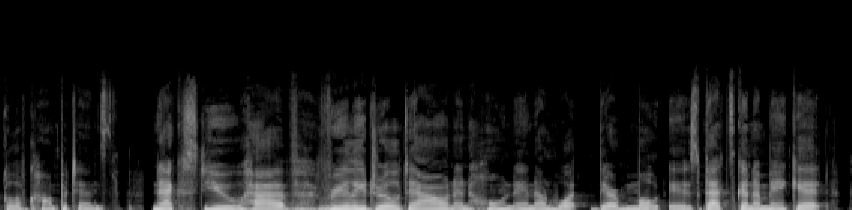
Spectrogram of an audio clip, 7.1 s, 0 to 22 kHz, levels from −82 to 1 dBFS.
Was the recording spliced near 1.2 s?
yes; 2 cuts; at 1.2 s, 5.8 s

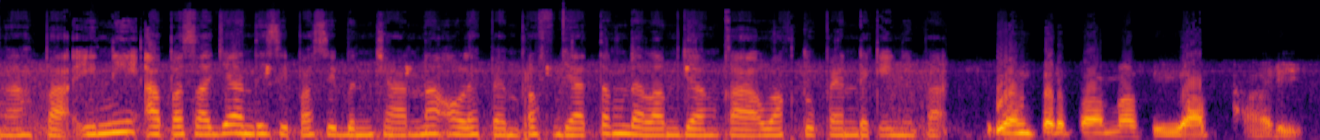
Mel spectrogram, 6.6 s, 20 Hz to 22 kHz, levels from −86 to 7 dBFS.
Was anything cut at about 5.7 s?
yes; 1 cut; at 5.7 s

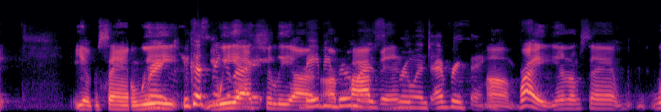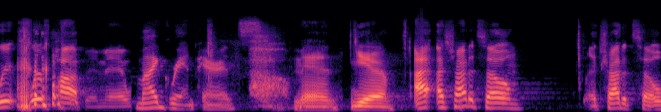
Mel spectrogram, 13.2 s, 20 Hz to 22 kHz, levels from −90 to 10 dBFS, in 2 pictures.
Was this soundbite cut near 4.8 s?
no; 2 cuts; at 7.9 s, 10.0 s

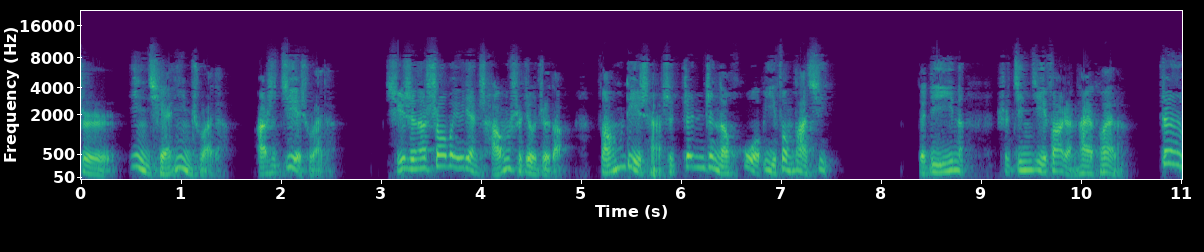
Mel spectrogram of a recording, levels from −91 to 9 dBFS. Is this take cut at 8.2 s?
yes; 2 cuts; at 3.0 s, 8.2 s

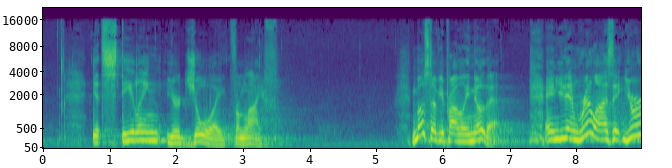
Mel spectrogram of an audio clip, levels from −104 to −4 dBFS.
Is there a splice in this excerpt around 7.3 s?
yes; 1 cut; at 7.3 s

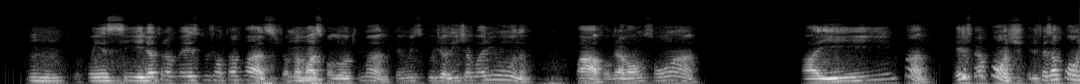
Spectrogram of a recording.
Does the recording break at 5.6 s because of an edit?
no; 0 cuts

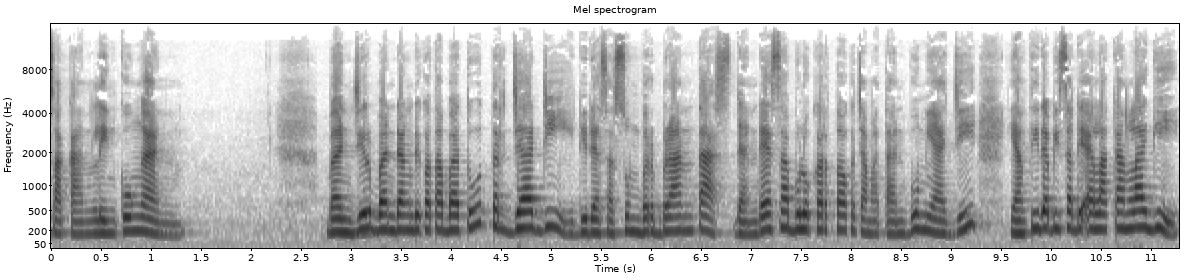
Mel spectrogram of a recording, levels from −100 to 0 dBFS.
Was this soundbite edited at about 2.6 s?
yes; 1 cut; at 2.6 s

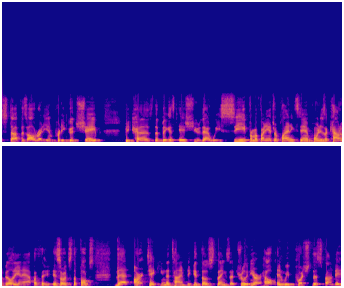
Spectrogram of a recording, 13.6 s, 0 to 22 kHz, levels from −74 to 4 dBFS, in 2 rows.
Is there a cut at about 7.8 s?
no; 1 cut; at 12.3 s

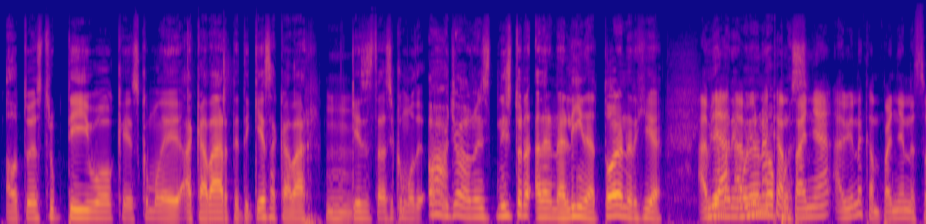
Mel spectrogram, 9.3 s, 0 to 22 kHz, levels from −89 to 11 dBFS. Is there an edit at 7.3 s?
no; 0 cuts

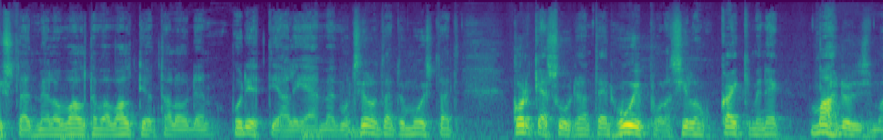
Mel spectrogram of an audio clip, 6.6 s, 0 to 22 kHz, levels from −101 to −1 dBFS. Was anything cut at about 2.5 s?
yes; 1 cut; at 2.5 s

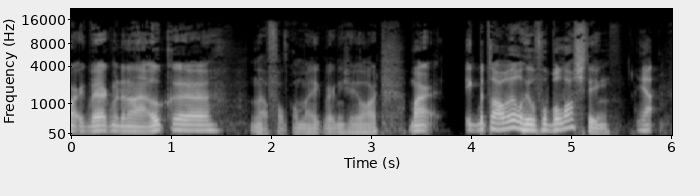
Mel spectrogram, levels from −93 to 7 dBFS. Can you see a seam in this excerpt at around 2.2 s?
yes; 1 cut; at 2.2 s

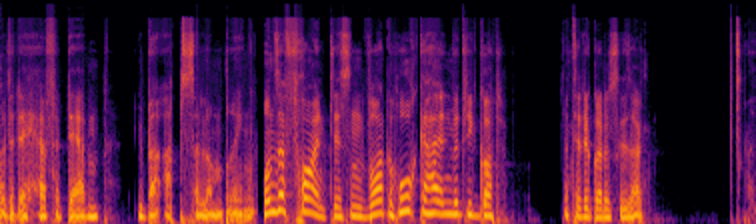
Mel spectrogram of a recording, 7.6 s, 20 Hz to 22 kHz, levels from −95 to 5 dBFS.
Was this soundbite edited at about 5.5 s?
no; 2 cuts; at 2.5 s, 3.8 s

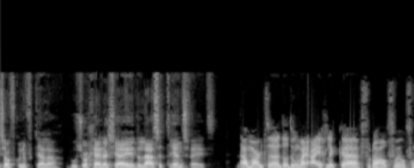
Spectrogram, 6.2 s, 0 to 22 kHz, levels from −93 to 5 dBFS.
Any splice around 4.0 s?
yes; 1 cut; at 4.0 s

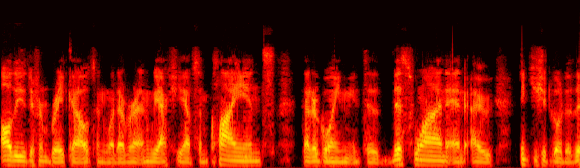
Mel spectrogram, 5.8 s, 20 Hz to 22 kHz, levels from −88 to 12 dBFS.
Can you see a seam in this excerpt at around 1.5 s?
no; 1 cut; at 4.6 s

